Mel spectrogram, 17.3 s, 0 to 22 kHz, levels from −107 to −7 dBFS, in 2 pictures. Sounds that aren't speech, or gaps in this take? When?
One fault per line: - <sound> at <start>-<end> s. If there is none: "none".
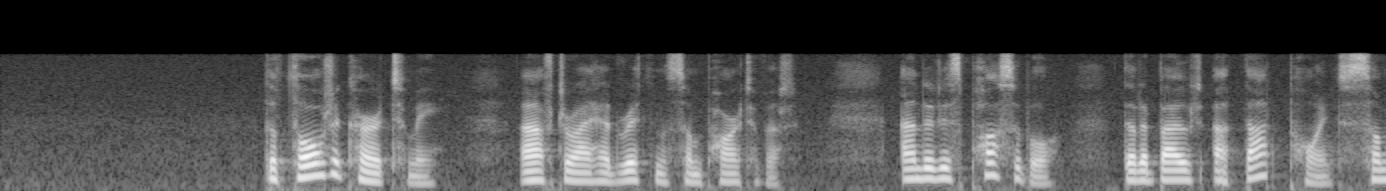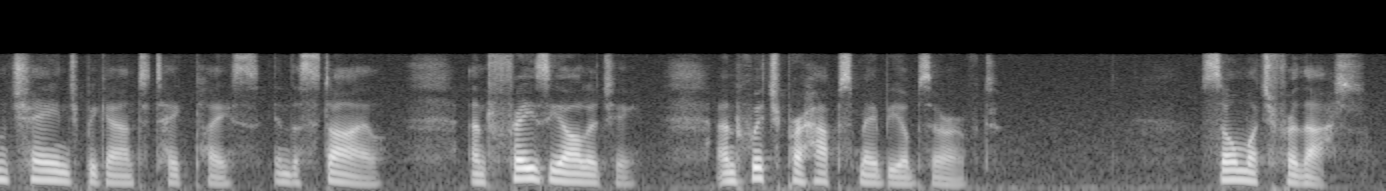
none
